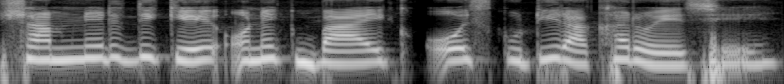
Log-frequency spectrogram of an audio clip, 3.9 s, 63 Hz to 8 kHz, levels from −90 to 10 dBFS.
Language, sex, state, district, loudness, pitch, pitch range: Bengali, female, West Bengal, Alipurduar, -14 LUFS, 250 Hz, 220-265 Hz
